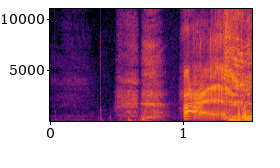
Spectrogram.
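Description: Quick gasping inhalations build up, then a loud explosive burst of air; a single sneeze.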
